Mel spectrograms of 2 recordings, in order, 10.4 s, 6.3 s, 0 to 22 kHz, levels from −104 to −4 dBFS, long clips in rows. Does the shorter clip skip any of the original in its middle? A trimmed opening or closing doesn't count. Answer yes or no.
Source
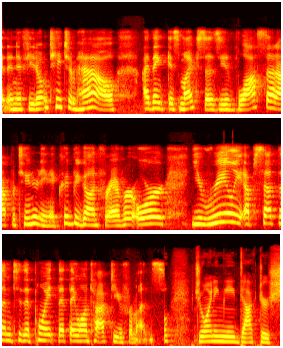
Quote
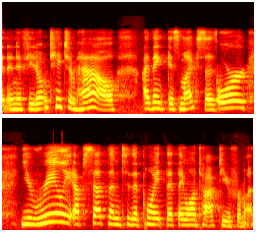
yes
